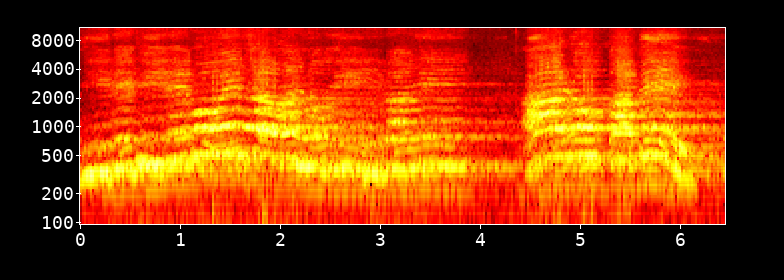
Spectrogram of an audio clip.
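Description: Young children singing a Bengali song together, in two sung phrases with a brief breath between them about four seconds in.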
